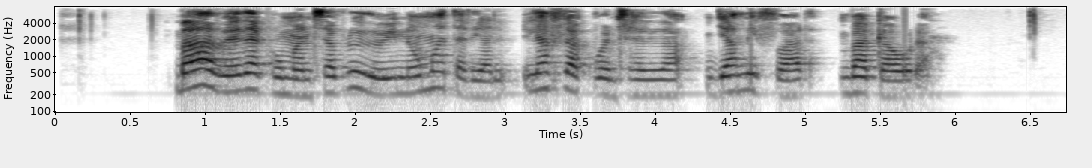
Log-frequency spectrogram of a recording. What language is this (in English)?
Catalan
